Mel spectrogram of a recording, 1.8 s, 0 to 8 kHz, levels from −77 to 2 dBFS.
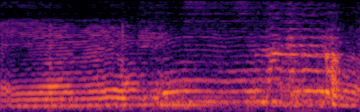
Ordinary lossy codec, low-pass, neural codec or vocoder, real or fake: none; none; codec, 16 kHz, 0.4 kbps, LongCat-Audio-Codec; fake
